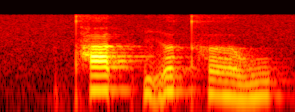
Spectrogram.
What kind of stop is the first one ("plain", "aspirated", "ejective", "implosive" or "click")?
aspirated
